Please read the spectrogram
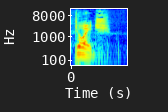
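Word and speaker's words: Deutch: But you know what you need with an ancient premise movie is two young actors with ancient sounding names, Zoe Dutch and Glenn Powell. – Deutsch. – Is that how it's said? – That's right.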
